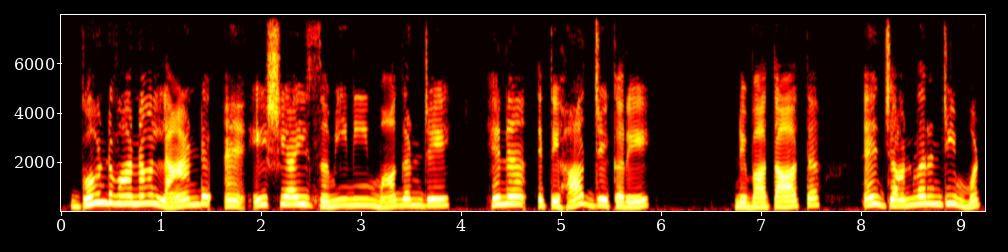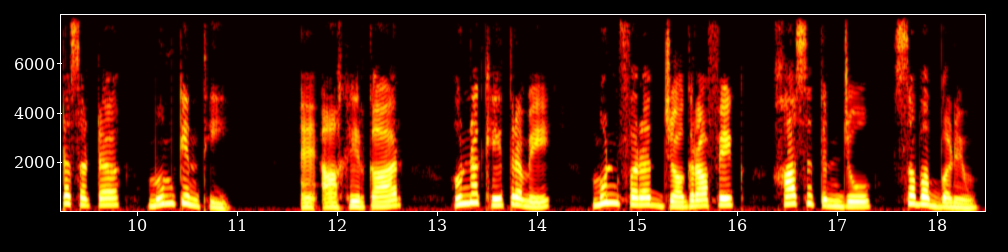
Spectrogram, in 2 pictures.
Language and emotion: Sindhi, neutral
